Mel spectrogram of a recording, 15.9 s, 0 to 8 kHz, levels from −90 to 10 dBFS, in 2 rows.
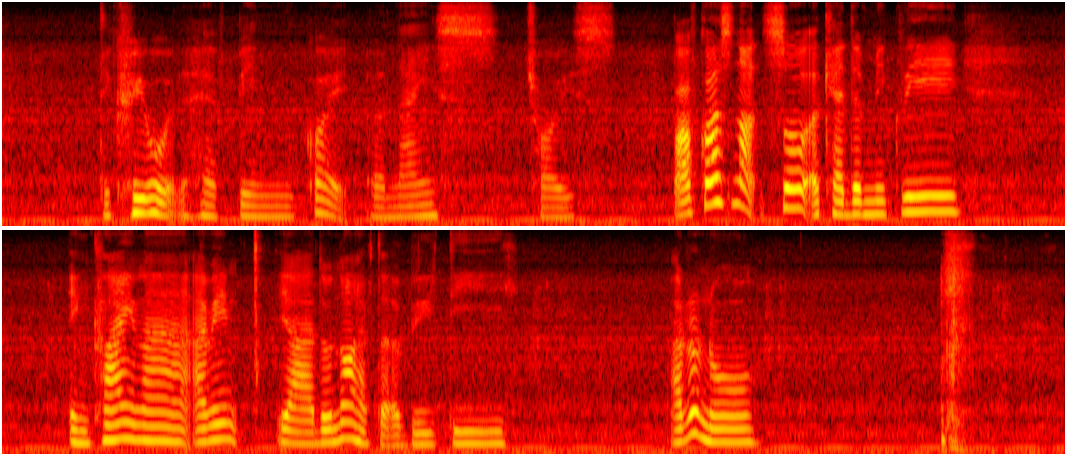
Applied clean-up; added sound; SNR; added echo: none; none; none; none.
